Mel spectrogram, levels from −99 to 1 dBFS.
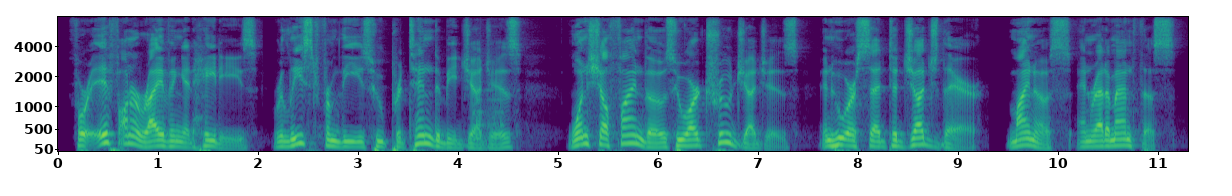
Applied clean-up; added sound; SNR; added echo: neural separator model SepFormer DNS4.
